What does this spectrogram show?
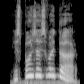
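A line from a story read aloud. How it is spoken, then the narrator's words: Sudden passionate exclamation. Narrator (Russian): с неожиданной горячностью воскликнула сладкая отрава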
